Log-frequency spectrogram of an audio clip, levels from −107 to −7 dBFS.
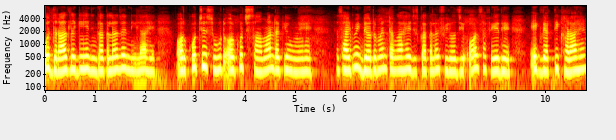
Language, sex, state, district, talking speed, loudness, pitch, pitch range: Hindi, female, Uttar Pradesh, Budaun, 185 wpm, -18 LUFS, 245 Hz, 235-255 Hz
